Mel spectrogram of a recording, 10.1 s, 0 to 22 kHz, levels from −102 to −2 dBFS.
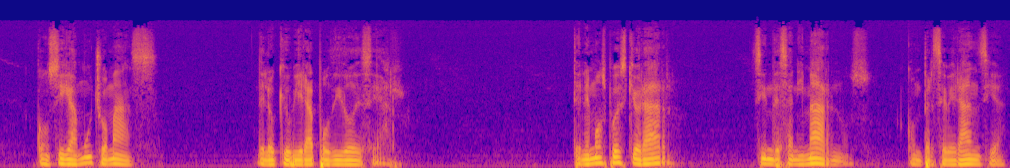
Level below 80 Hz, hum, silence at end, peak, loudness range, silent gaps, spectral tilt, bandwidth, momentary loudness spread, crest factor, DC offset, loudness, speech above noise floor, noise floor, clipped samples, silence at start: -38 dBFS; none; 0.05 s; -4 dBFS; 2 LU; none; -6.5 dB/octave; 11.5 kHz; 14 LU; 18 dB; under 0.1%; -21 LUFS; 40 dB; -59 dBFS; under 0.1%; 0.4 s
